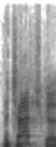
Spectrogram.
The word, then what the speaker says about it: Pecha Kucha: petrikucha but for pronounced patachka because it's a Japanese phrase the idea is you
